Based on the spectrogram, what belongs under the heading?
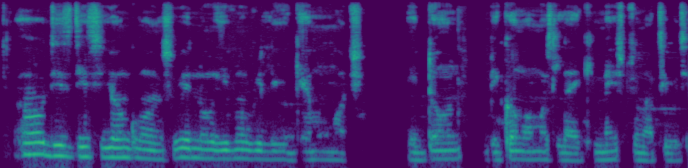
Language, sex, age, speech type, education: Nigerian Pidgin, male, 30-45, spontaneous, tertiary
